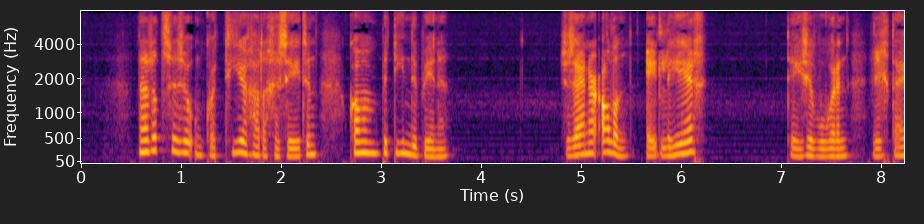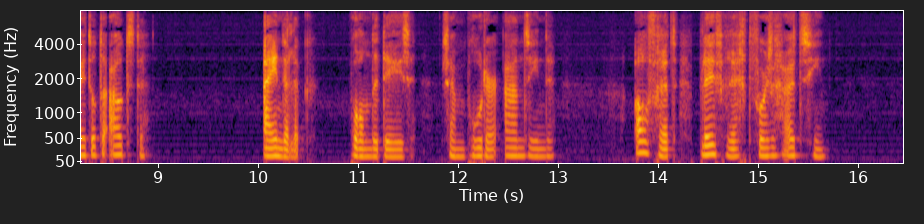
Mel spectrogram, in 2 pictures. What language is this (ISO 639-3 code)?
nld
